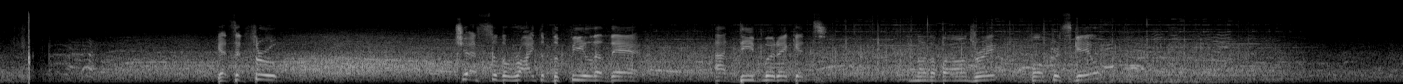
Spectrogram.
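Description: A large crowd cheers and applauds outdoors.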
